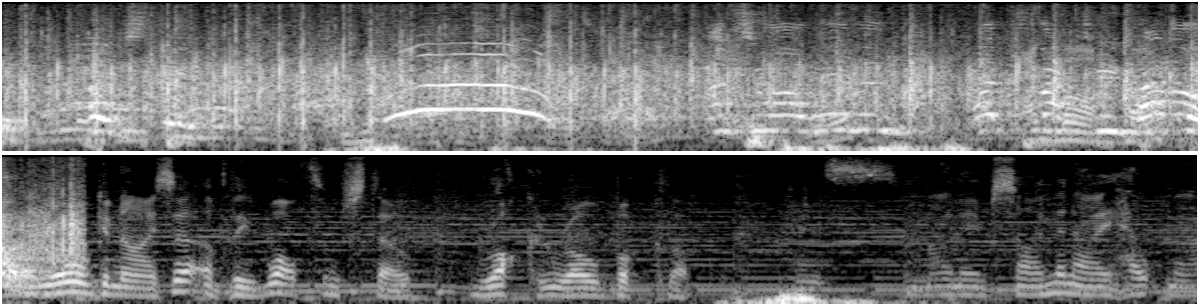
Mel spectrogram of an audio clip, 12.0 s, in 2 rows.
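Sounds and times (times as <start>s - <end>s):
audience applause: 0.0s - 6.4s
scattered cheers and voices: 0.2s - 6.4s
speech: 6.5s - 11.9s.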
